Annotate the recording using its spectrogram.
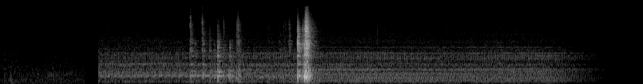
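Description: A small appliance motor hums steadily.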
